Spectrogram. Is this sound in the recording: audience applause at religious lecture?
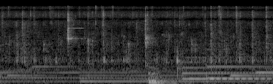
no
